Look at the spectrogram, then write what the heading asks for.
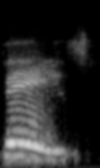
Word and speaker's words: vase: vase هنا الاس انطق ز، اقول vase.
